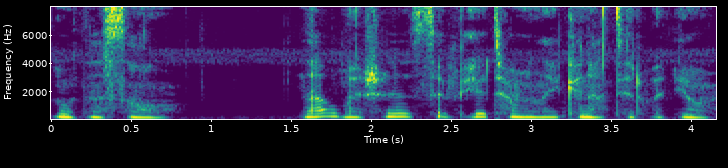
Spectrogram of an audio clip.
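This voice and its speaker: A woman voicing a possessive, devoted demon in an intimate ASMR roleplay, speaking in soft breathy whispers with a formal, intense, adoring manner. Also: medium pitch, fairly even intonation, moderate pace, no room sound. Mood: yearning, adoring. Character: possessive, devoted clingy demon bound to a summoner.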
